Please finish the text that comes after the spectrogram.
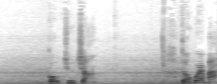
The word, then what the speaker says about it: Gochujang: so this is the Korean inspired it is pronounced go CH Jong goou Chong don't worry about how I know I know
